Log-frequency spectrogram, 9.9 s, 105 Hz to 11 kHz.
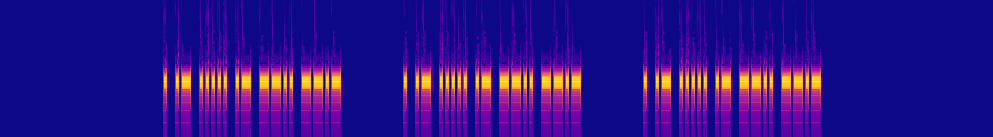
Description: Morse code, heard as a keyed tone, about 40 wpm, 700 Hz. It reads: EA5AZQ EA5AZQ EA5AZQ
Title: DXCC-100 Call Signs - 6 Characters - Repeated 3x - 40wpm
